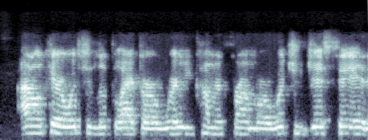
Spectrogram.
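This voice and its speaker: Medium-pitched female speech with an American accent. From California. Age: 40s. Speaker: guest sharing her story with her husband. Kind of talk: interview conversation.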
